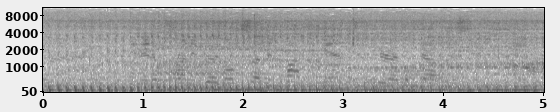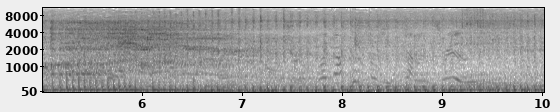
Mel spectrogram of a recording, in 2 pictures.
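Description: Dirt bike engines running; one dirt bike rides past close by, loudest briefly about five to six seconds in.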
